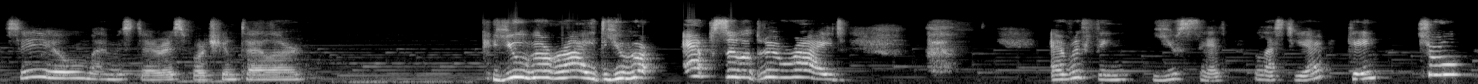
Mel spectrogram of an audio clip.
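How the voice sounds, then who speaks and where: A woman's voice: sits high, expressive, gravelly, a bit bright, soft background music, exaggerated voice. A woman playing a dramatic, exclamatory client who visits a fortune teller. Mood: pleading. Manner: dramatic, exclamatory, slowly drawn out.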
